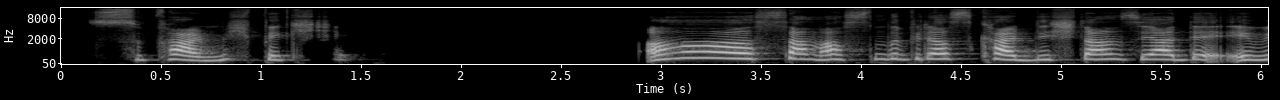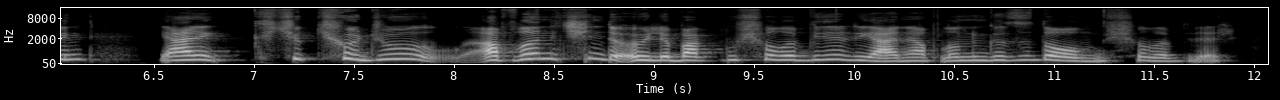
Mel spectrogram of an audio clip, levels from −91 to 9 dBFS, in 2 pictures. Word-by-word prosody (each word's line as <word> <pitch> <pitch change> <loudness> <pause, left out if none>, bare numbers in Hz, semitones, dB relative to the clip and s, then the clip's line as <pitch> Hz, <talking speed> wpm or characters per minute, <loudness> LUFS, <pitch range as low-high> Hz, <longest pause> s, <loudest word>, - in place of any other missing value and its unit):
Süpermiş. 275 -1 -1
Peki, 275 0 -8
şey. - - -25 1.5
A, 380 +2 +5
sen 355 -2 +1
aslında 310 +2 -3
biraz 340 0 0
kardeşten 295 +1 +1
ziyade 305 -2 +1
evin, 285 +3 -4 0.3
yani, 270 +1 +3
küçük 350 -1 -7
çocuğu, 330 -2 -3
ablan 300 +7 +4
için 350 -1 -7
de - - +5
öyle 250 -2 +3
bakmış 250 +4 0
olabilir, 280 +1 -2
yani, 215 -4 0
ablanın 225 +3 -4
gözü 260 +2 -7
de - - +1
olmuş 215 -2 -1
olabilir. 205 -3 -8
285 Hz, 125 wpm, -24 LUFS, 255-330 Hz, 1.5 s, A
